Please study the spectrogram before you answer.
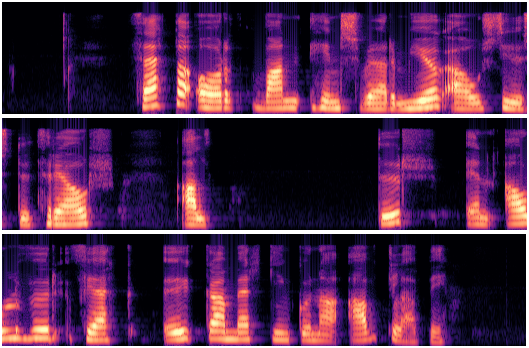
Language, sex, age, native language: Icelandic, female, 40-49, Icelandic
